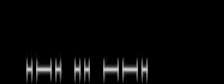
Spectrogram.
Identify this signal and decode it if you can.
Morse code, heard as a keyed tone, about 25 wpm, 700 Hz. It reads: RIG
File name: practice / 25wpm / Top 20 QSO Elements - 25wpm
